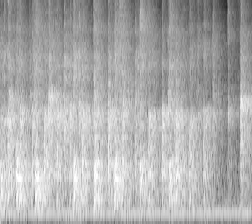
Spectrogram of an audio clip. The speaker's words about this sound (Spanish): Un fuerte aplauso, de, esto es impresionante.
